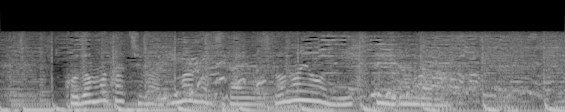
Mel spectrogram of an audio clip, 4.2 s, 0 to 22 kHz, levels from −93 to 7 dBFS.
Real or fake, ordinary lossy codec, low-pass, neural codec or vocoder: real; none; none; none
